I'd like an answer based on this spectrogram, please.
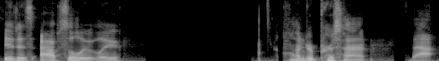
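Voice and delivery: ordinary delivery

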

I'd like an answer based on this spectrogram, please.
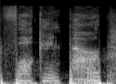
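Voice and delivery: slow high sneering taunt; mock sneer. Taunting the stranger, sneering and slow. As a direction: drag out the insult. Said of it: "So I go".

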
